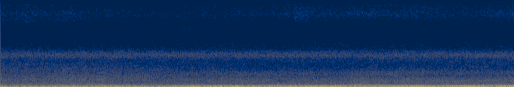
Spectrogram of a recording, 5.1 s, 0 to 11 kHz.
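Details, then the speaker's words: 2005 Honda VTX 1300R V-twin, stock exhaust with first baffle drilled (about five 3/8-inch holes), before Cobra slip-ons and rejet, cold start at about 15–16°F: low lumpy burble building gently, no knocks or ticks; normal cold idle. "Want to hear the sound of it prior to the work, and then we'll come back after we put on the Cobra slip-ons and do the jet work."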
